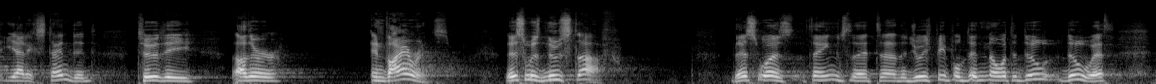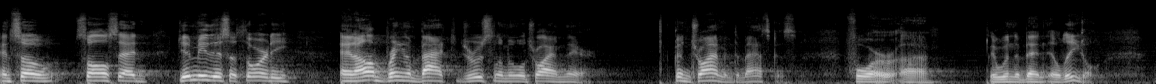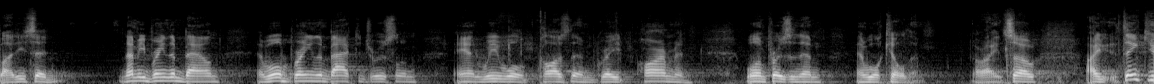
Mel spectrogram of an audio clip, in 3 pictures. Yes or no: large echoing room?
yes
